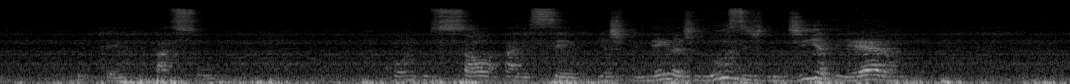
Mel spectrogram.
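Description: A woman speaks with animation nearby.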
